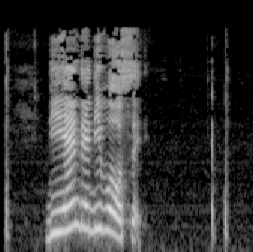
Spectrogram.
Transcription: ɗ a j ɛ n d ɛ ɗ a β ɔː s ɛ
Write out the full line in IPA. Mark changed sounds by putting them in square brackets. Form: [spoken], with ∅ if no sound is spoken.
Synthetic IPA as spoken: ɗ [i] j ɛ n d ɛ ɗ [i] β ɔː s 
